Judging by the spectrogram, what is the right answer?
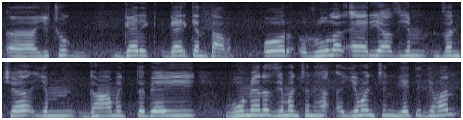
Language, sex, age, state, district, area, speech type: Kashmiri, male, 18-30, Jammu and Kashmir, Kulgam, rural, spontaneous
